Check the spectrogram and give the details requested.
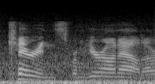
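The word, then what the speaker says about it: Cairns: Australia right now and he's calling it Karens well that's what I've been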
